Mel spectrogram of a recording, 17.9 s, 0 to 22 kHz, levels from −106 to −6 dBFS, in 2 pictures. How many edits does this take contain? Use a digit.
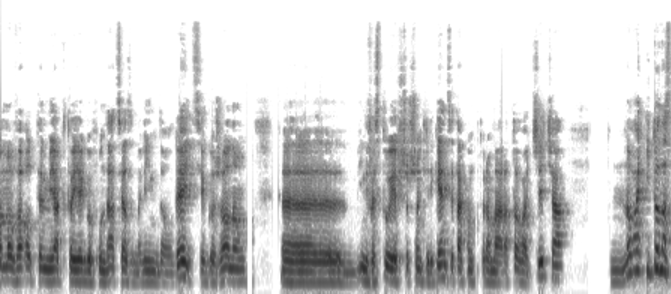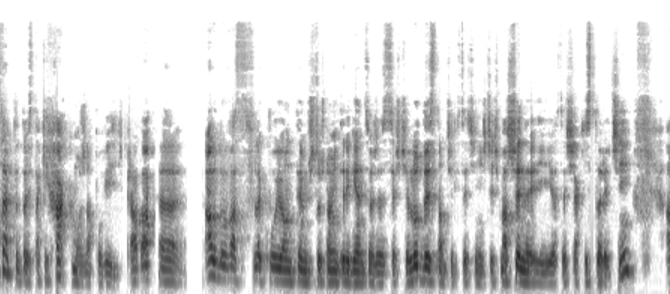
1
